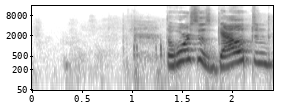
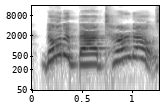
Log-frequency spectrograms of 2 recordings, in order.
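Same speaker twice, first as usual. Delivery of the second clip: loud, raised, pleased boast; proud; 7 semitones higher, 7 dB louder than usual. A narrator's reading. Nick surveying his party guests, proud. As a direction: puff up like a satisfied host. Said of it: "said Nearly Headless Nick proudly".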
